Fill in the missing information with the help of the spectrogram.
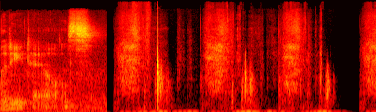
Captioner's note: pages turning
